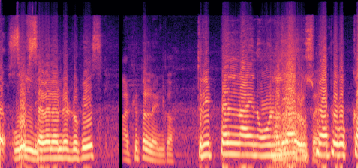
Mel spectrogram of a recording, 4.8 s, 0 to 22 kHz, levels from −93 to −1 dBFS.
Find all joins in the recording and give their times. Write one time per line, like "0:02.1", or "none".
0:01.7

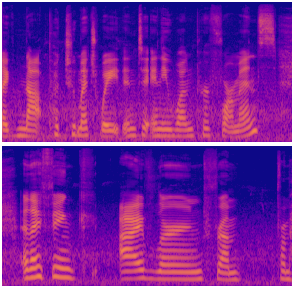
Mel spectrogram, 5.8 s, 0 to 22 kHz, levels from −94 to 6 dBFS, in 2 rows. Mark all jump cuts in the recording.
none

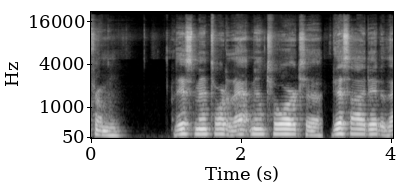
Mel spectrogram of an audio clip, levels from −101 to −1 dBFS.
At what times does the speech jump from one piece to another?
0:03.1

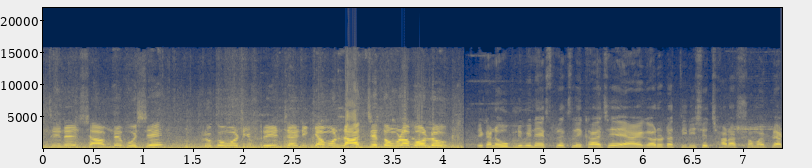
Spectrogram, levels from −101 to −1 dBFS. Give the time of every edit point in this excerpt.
0:04.2

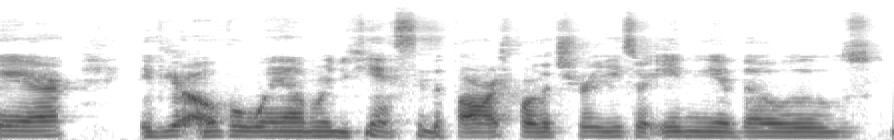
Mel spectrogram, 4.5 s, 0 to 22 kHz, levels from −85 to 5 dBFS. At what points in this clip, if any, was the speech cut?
none

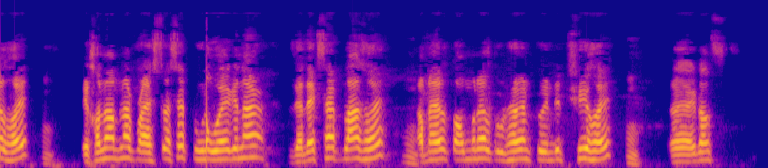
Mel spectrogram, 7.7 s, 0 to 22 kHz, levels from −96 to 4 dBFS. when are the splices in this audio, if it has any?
0:02.1

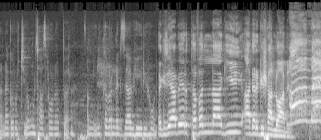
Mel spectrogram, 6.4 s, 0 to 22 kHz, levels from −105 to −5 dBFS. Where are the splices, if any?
0:03.0

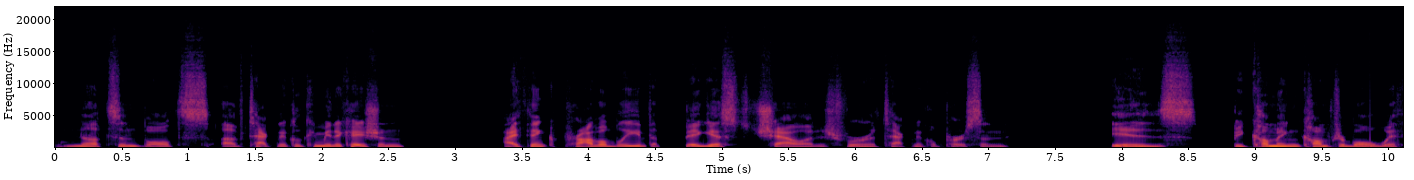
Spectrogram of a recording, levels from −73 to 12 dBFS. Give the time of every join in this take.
none

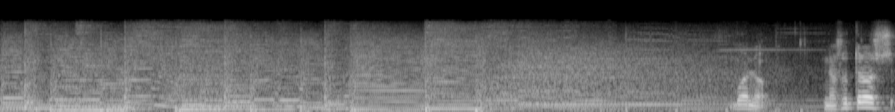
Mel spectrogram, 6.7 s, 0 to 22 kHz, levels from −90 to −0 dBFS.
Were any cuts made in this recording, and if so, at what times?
none

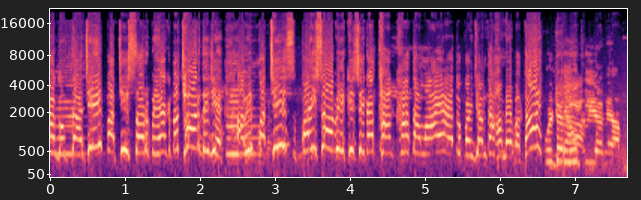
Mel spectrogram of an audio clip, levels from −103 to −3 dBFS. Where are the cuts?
none

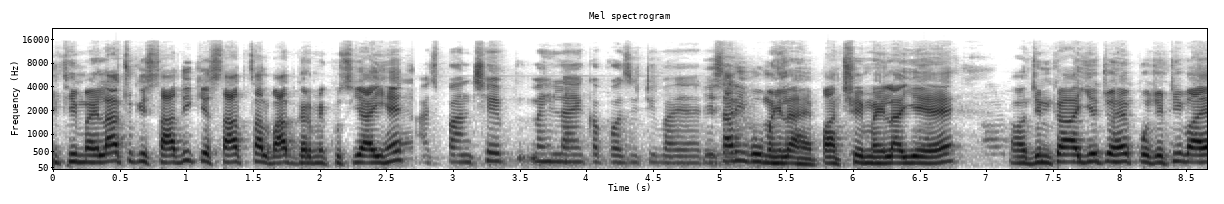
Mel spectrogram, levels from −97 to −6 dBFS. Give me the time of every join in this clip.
0:02.7

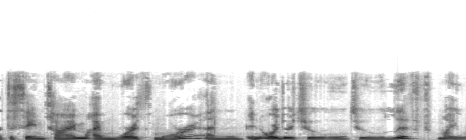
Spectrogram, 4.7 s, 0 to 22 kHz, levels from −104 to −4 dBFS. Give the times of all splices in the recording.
0:02.4
0:03.5

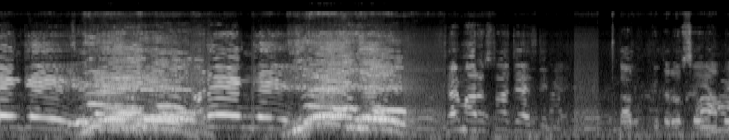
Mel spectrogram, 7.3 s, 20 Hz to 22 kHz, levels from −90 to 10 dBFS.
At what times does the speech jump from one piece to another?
0:06.2

